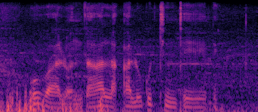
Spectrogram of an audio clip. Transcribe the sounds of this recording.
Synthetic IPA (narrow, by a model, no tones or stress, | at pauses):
uβalɔ̰nd͡zʱalaʔalok̬ʼutʰintʼeːlɛ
